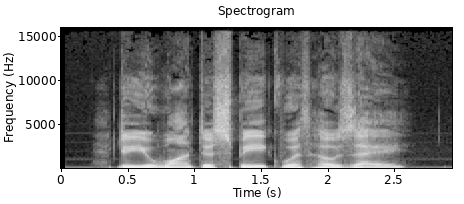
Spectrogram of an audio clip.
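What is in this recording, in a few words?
do You Want To Speak With X, english, male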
